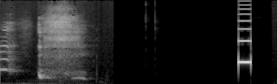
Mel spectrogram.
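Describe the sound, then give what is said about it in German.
A short electronic beep-like buzz from mobile phone interference, caused by incoming messages on the phone, cuts in sharply near the end, preceded by a burst of noisy static and a faint voice-like murmur at the start. “Ich habe jetzt mal mein Handy in Flugmodus geschaltet, vielleicht, weil eben sind da so Artefakte aufgetreten, als das Handy äh, als Nachrichten reinkam.”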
